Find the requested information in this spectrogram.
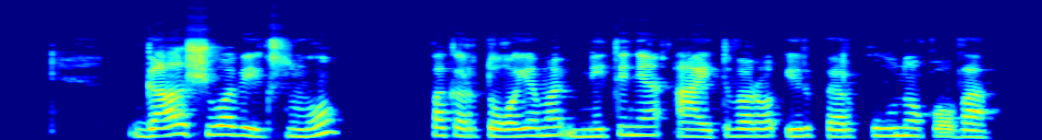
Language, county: Lithuanian, Kaunas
